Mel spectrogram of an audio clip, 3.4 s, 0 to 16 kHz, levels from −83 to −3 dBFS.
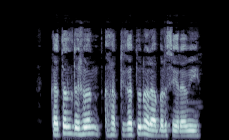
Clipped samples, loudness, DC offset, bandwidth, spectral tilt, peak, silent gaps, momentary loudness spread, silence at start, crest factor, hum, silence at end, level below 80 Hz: under 0.1%; -16 LUFS; under 0.1%; 9 kHz; -4.5 dB/octave; -2 dBFS; none; 9 LU; 0.8 s; 16 dB; none; 0.45 s; -66 dBFS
